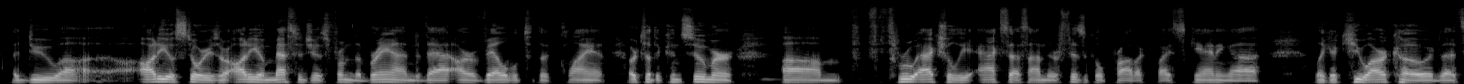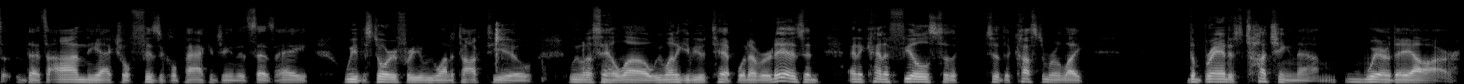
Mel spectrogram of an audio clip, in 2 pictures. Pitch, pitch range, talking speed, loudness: 105 Hz, 100-115 Hz, 195 wpm, -27 LUFS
